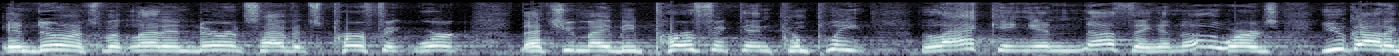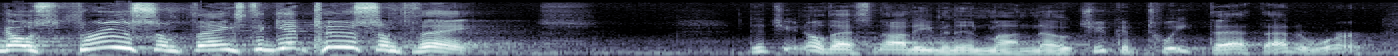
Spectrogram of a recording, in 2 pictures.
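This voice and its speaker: Over noticeable background noise, a man speaks at a moderate pace with lively intonation and an extremely high pitch for a man. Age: 50s. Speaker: pastor. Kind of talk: evangelical sermon at a Wednesday night church service, call-and-response preaching. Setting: church with congregation. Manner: conversational, repetitive and stumbling asides with many fillers.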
